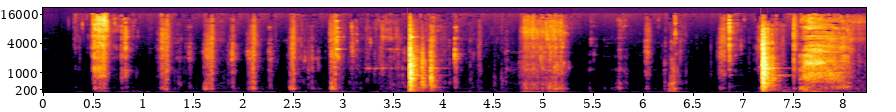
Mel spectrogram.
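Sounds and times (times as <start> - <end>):
person chewing and crunching Japanese food at a home dinner in an apartment: 0.3 - 3.6, 4.2 - 7.2.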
